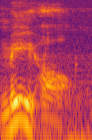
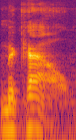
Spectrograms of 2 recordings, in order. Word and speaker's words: Michal: It's pronounced Michal, not Michal. It's an Old Testament Hebrew woman.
